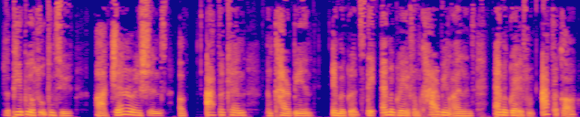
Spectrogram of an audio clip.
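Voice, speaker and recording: A woman delivers a scolding rant straight to camera, blunt and exasperated. She talks quickly, and her voice is husky with a gravelly edge. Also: low-pitched, dry recording, low-quality recording. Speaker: social media commentator. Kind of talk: ranting direct-to-camera video.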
